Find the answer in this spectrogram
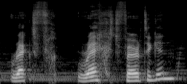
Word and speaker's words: rechtfertigen: The CH. So fricative, try to hiss like a cat. Oh, so it's right. So it'd be rechtfertigen, like that.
